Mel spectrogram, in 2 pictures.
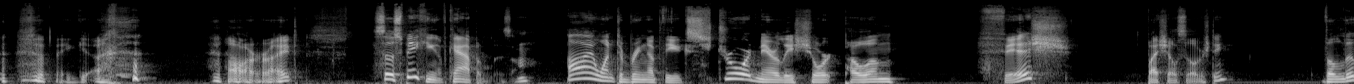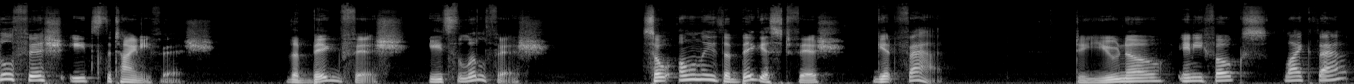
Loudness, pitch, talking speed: -19 LUFS, 120 Hz, 115 wpm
